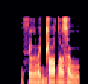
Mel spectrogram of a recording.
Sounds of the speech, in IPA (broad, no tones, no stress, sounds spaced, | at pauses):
θ ɪ l β ɛ d͡ʒ ɵ i̯ dˤ ɪ l z u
